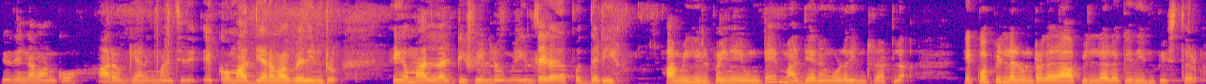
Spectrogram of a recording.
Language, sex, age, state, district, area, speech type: Telugu, female, 30-45, Telangana, Ranga Reddy, urban, spontaneous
